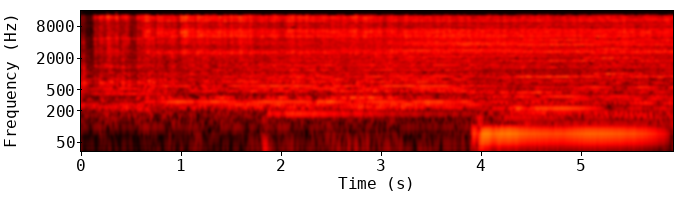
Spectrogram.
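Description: A kitchen machine whirs steadily while chopping dates for a raw Christmas treat mixture, a constant motor drone with a rattling texture that deepens into a heavier, lower hum toward the end.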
